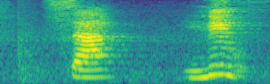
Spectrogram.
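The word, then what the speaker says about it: salut: सैल्यूट।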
